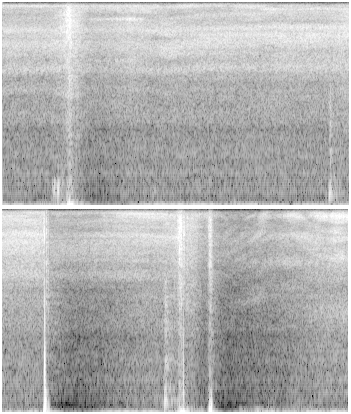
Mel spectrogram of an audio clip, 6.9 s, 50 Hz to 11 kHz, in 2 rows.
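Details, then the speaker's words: Dodge Ram 48RE transmission from a 2004 Ram 2500 5.9 Cummins, low-mile rebuild moved into another case: air pressure test before fitting valve body, hiss bursts each ending in firm clutch clunk; normal engagement. "All right, I'm going to do a pressure test real quick. Make sure all the clutches engage."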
